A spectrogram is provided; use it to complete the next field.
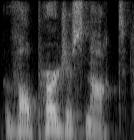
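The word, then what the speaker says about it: Walpurgisnacht: has been called Val Puris kned vgis KN is spelled w a l p uur g i s n a c HT vgis knocked and it means the Knight of Val purgis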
